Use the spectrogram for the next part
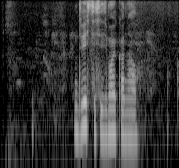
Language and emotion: Russian, neutral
